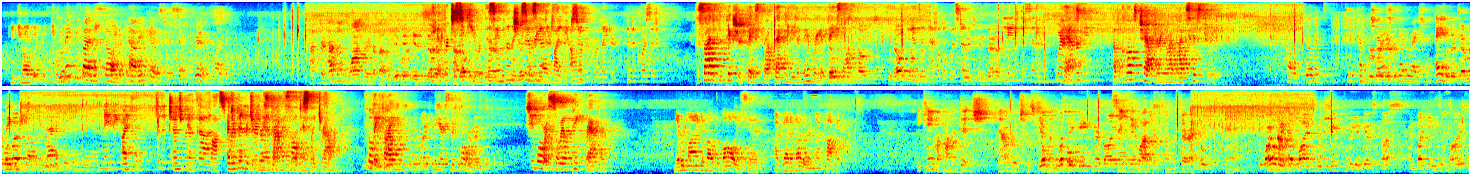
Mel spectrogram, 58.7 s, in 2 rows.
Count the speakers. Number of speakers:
seven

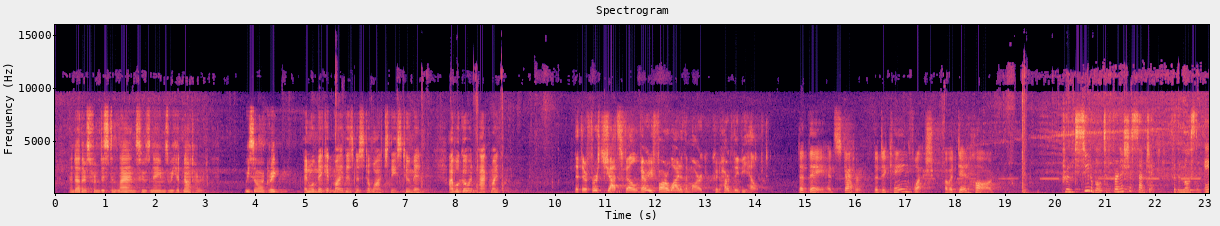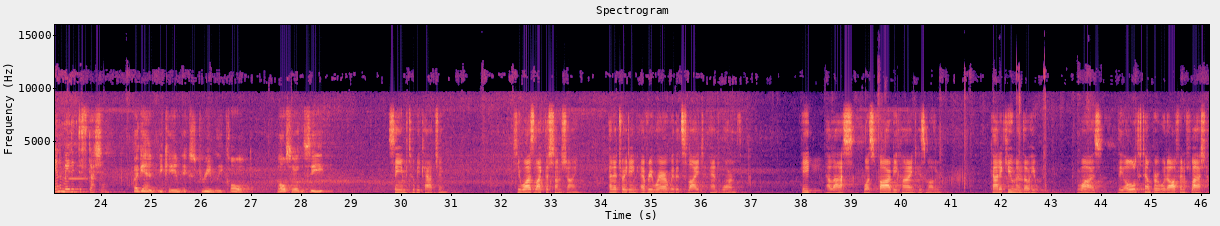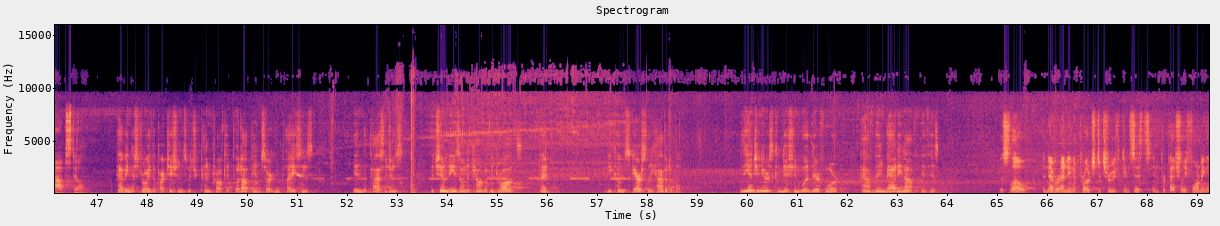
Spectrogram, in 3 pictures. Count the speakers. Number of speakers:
seven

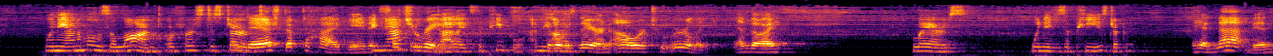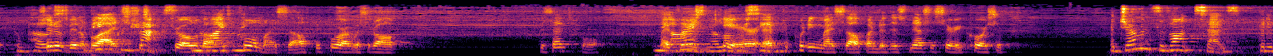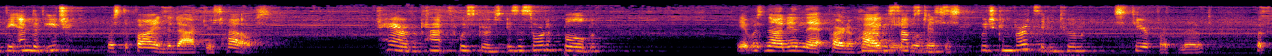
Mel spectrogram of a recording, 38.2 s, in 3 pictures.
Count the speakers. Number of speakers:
two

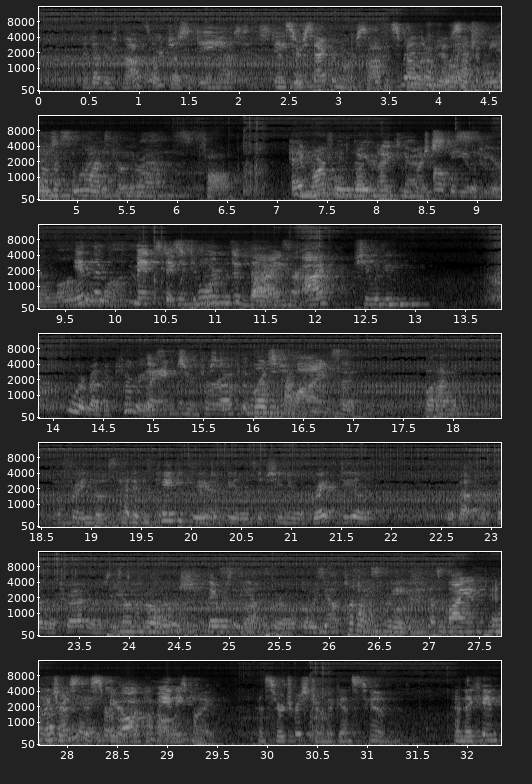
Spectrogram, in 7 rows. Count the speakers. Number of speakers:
five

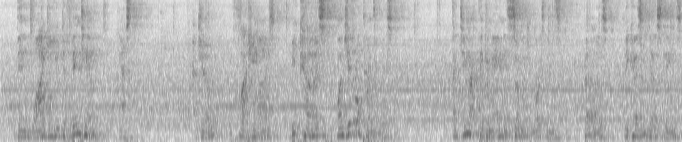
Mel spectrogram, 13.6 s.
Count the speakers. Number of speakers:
one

